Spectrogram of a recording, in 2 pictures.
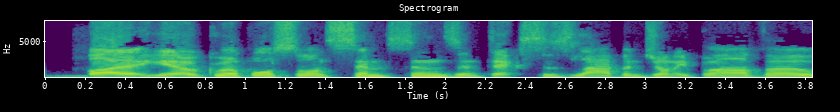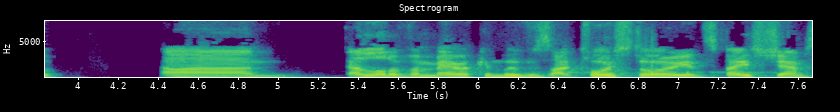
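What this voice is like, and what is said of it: British accent. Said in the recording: “make myself appear more British than I actually am ... is that your normal accent that you're speaking with? ... Yep, that's the way I talk. I'm not faking it.”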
